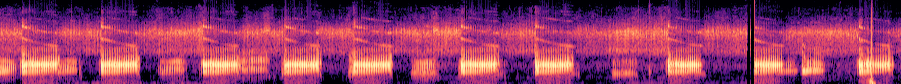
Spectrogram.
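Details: Asian painted frogs giving breeding calls used on a Thai frog farm to encourage spawning; deep, droning croaks in even half-second bursts, repeated about every second by more than one frog, ending with a sharp click.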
